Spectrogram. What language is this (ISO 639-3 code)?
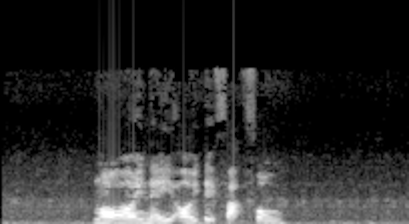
zho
